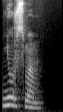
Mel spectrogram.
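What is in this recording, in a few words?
"нюрсмӧм", Komi, female; kpv audio dict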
